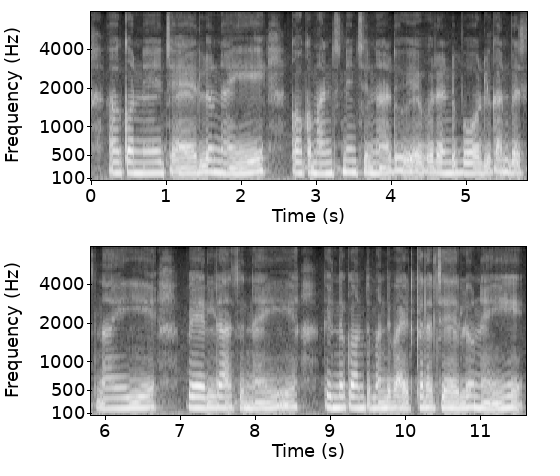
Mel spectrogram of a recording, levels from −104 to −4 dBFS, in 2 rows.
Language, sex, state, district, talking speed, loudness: Telugu, female, Telangana, Karimnagar, 120 wpm, -15 LUFS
